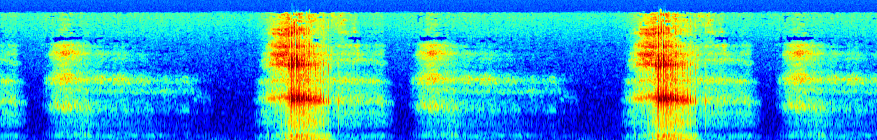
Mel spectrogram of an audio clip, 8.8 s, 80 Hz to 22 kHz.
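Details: Simulated cartoon snoring sound effect (Pink Panther), not a real recording: loud, rough rattling inhalations alternating with softer whistling exhalations, about 17 cycles a minute.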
